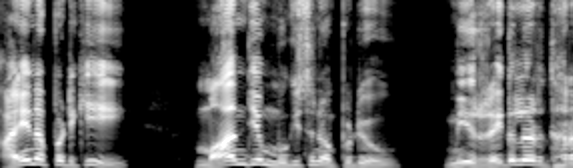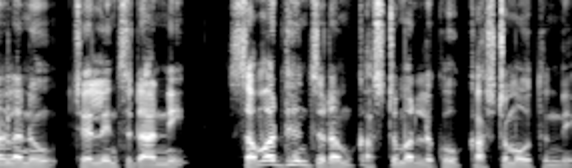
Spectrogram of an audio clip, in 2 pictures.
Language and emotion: Telugu, neutral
